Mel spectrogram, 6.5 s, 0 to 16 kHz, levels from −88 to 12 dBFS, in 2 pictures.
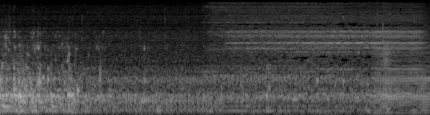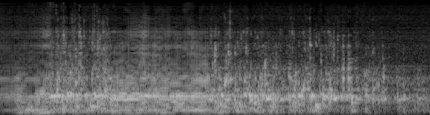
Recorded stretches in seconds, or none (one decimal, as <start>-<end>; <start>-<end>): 0.0-2.8; 3.6-4.1; 4.8-6.5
